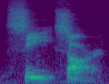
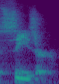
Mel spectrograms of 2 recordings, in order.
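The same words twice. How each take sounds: First: The name is pronounced like 'see-sar'. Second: The name is pronounced the standard English way. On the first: "was S E E S A R" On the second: "instead of"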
